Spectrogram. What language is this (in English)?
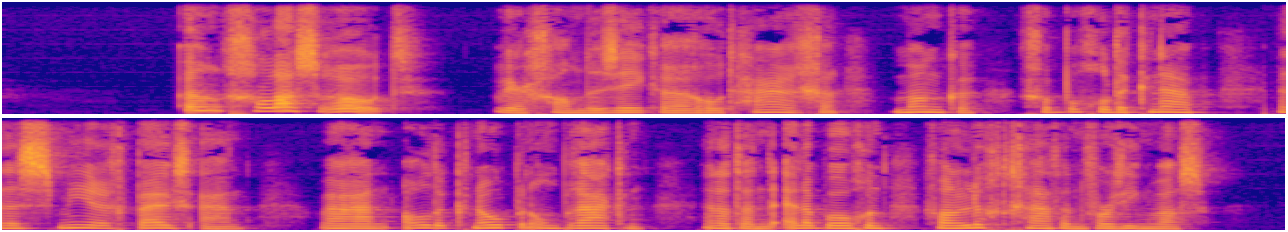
Dutch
